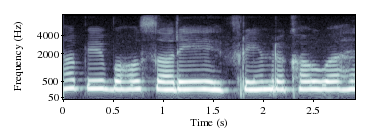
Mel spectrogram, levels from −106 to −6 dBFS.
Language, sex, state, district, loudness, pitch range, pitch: Hindi, female, Jharkhand, Ranchi, -12 LUFS, 240-250 Hz, 245 Hz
